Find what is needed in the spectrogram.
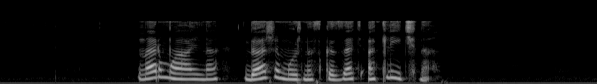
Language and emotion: Russian, positive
